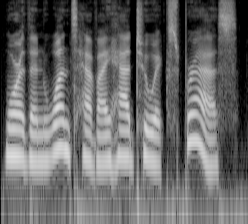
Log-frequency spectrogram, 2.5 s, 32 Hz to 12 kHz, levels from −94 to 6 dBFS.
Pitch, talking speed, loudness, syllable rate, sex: 190 Hz, 195 wpm, -17 LUFS, 3.9 syllables/s, female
